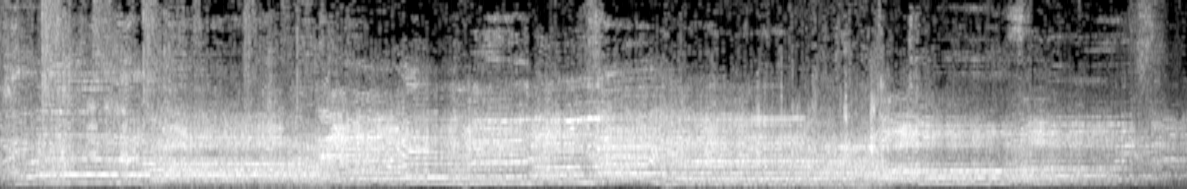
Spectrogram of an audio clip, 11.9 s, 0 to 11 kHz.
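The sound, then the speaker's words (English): Thousands of people in a large urban square in downtown Montreal on October 27, 1995, waving Canadian and Quebec flags, loudly sing the national anthem together. Many voices hold long sustained notes that shift in pitch along the melody, continuous and full throughout, with a few scattered shouts. “The sea of people waved Canadian and Quebec flags and loudly sang along to the national anthem.”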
